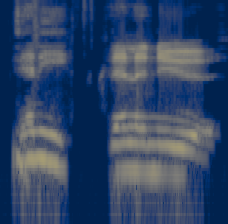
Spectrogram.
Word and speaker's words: Denis Villeneuve: The first film was so epic that I don't mind pronouncing Denis Villeneuve, like the full French pronunciation to his name. Like, all right, Dennis. But no, it's Denis Villeneuve, who's not so full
